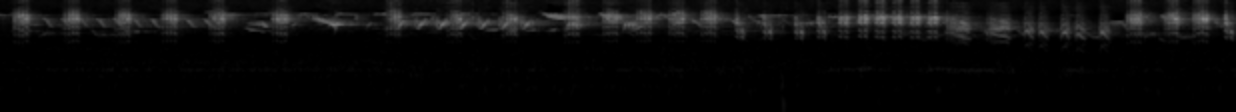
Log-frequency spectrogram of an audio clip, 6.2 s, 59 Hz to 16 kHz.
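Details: Early-morning song of a sedge warbler at RSPB Fowlmere in July 2013: continuous, hurried, chattering phrases of varied high notes, grating and sweet by turns, with a faint low sound in the background.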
